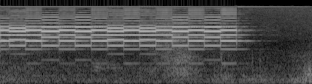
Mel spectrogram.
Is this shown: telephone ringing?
yes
